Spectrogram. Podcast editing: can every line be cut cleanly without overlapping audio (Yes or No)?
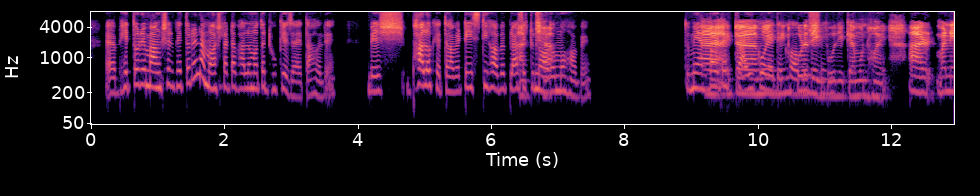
No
